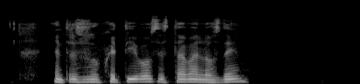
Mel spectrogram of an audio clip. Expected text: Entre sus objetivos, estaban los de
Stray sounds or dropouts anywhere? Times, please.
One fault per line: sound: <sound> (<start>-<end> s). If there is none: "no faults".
no faults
